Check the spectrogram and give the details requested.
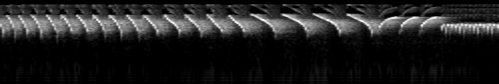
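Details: Canary song used for training a canary to sing: a long series of rapid downward-sweeping whistled notes, gradually slowing, ending in a steady fast trill.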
